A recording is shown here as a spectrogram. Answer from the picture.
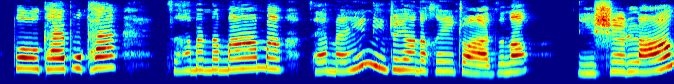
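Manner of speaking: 高声尖叫的小羊, 坚决拒绝; 小羊们尖着嗓子大喊不开; 小羊们叫起来. A narrator's reading. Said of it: "羊儿们一见就叫起来". (小羊们看见黑爪子高声叫喊)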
